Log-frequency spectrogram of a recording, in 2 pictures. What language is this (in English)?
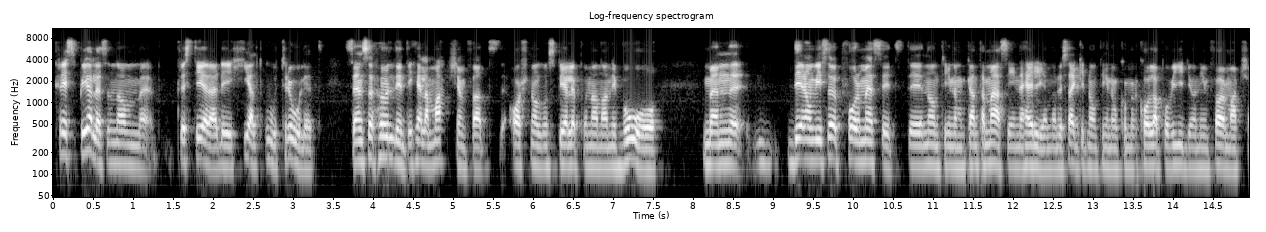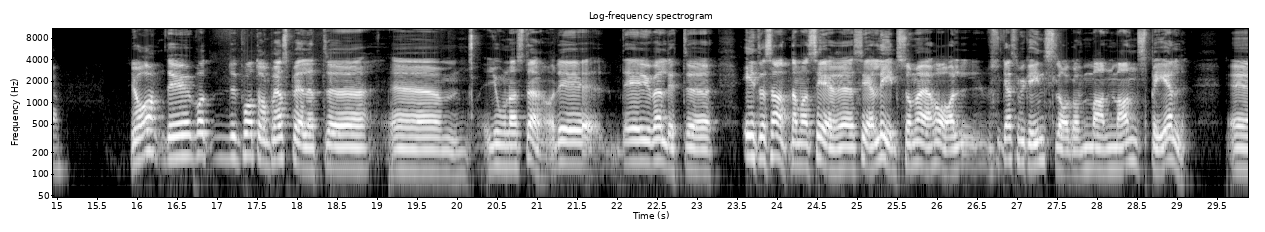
Swedish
